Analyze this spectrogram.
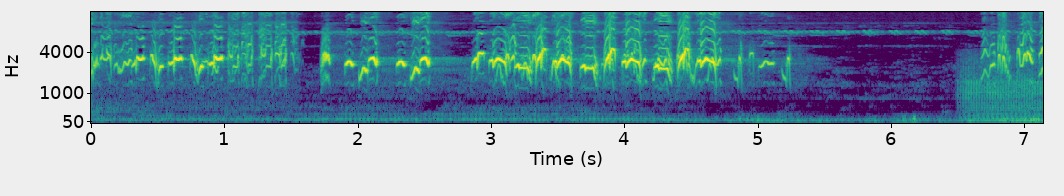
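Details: Chatty sooty-headed bulbul call meant to lure wild bulbuls into traps and serve as a training sound: two quick runs of sharp, bubbling chirps, then near silence before a brief burst of noise at the end.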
